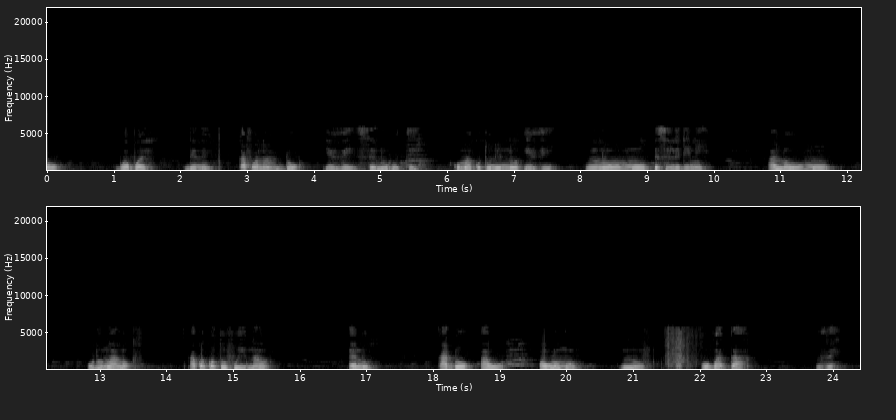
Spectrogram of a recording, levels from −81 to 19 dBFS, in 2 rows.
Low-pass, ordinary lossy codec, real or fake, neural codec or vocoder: 7.2 kHz; MP3, 24 kbps; real; none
